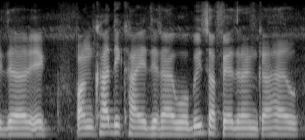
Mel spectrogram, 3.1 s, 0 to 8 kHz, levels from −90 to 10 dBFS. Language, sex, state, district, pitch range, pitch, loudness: Hindi, male, Jharkhand, Garhwa, 130-140 Hz, 135 Hz, -20 LUFS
